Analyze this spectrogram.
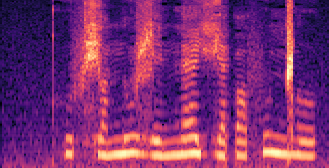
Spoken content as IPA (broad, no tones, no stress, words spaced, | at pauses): kʷʰefɕɒnuɮe næ çæɠɒfuŋ͡ǁo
